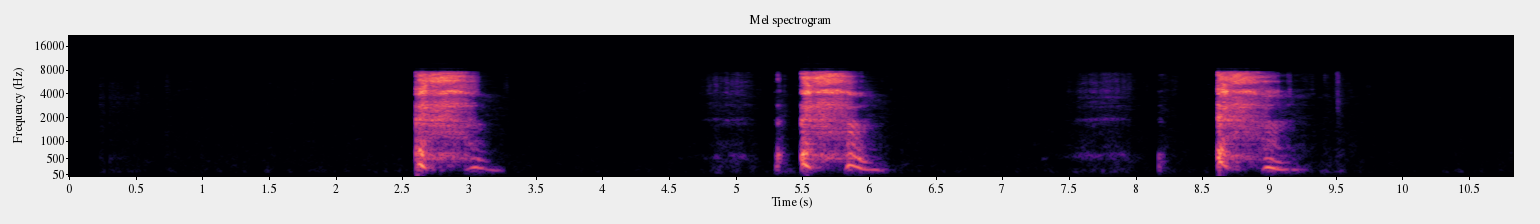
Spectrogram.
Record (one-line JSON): {"three_cough_length": "10.8 s", "three_cough_amplitude": 32768, "three_cough_signal_mean_std_ratio": 0.27, "survey_phase": "beta (2021-08-13 to 2022-03-07)", "age": "45-64", "gender": "Female", "wearing_mask": "No", "symptom_runny_or_blocked_nose": true, "symptom_fatigue": true, "symptom_other": true, "symptom_onset": "3 days", "smoker_status": "Current smoker (e-cigarettes or vapes only)", "respiratory_condition_asthma": false, "respiratory_condition_other": false, "recruitment_source": "Test and Trace", "submission_delay": "2 days", "covid_test_result": "Positive", "covid_test_method": "RT-qPCR", "covid_ct_value": 24.9, "covid_ct_gene": "N gene"}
